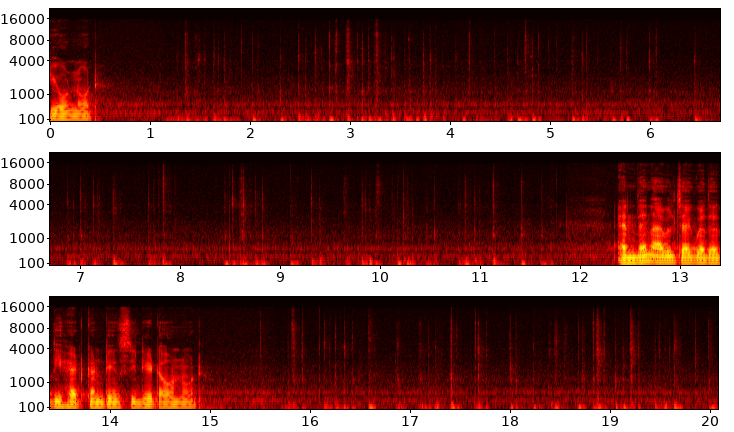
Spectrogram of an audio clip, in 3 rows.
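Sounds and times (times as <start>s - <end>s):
computer keyboard typing: 1.2s - 11.8s, 15.8s - 20.0s.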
